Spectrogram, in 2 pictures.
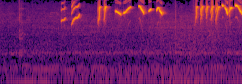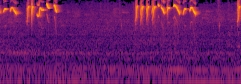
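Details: Sunbird singing actively: bursts of high, sharp ticking notes mixed with twisting, whistled slurs, repeated in several clusters with short pauses, over a faint low hum.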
